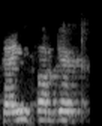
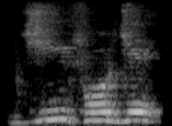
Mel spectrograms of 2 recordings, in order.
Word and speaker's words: Guy Forget: He's not a guy forget. He's not a guy forget. He's not asking you to forget him. He is pronounced as G4J. बाकी के letters पूरे silent.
